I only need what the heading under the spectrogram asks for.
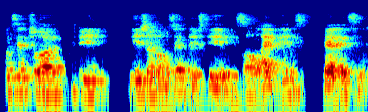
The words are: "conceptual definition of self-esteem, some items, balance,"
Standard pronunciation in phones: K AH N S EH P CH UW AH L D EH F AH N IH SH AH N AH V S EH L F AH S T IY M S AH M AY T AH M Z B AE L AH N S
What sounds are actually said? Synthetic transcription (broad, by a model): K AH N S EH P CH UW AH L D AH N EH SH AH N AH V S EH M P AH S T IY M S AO AY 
